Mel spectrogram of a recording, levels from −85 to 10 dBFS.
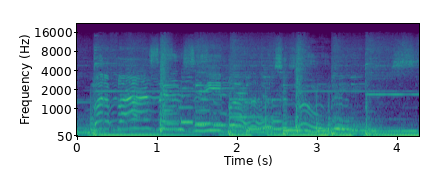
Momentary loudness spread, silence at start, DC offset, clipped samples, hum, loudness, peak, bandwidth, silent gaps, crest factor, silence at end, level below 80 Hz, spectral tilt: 3 LU; 0 s; under 0.1%; under 0.1%; none; -21 LUFS; -6 dBFS; 15.5 kHz; none; 14 dB; 0 s; -24 dBFS; -5 dB/octave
